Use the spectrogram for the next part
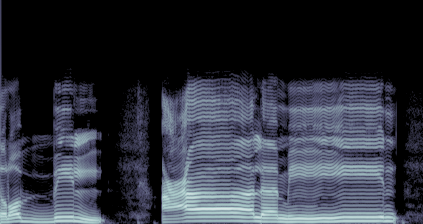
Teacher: عین کو حلق کے درمیانی حصے سے ادا کریں گے۔ یہ کوشش کریں کہ حمزہ کی آواز یہاں نہ نکلے، یعنی عالمین، عالمین اس طرح نہیں، عال، اس کی آپ پریکٹس کریں۔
